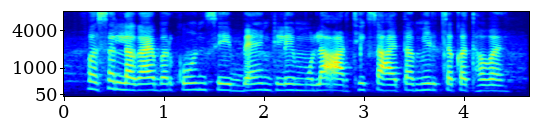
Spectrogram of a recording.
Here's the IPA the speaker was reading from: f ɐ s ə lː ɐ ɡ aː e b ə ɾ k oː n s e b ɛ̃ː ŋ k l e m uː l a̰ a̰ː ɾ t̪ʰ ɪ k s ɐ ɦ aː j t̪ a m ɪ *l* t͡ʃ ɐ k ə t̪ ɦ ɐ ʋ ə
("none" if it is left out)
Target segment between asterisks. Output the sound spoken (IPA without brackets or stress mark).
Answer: l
